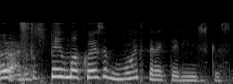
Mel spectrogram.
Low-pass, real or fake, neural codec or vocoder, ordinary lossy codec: 7.2 kHz; fake; codec, 16 kHz, 1.1 kbps, Voila-Tokenizer; none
